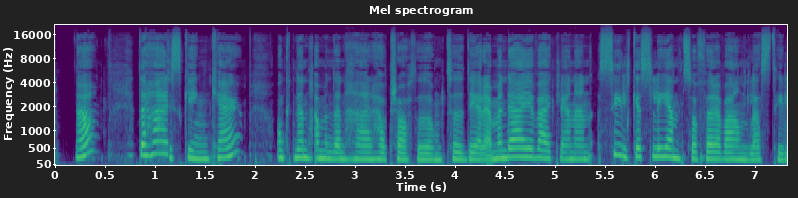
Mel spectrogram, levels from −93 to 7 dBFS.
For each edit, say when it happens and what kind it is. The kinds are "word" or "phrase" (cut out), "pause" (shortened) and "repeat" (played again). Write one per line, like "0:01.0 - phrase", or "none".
0:01.1 - phrase
0:02.6 - word
0:03.3 - word
0:06.3 - word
